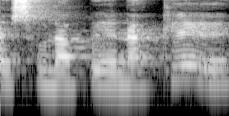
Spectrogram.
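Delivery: plain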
